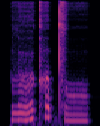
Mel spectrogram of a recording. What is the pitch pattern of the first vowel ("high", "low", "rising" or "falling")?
rising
